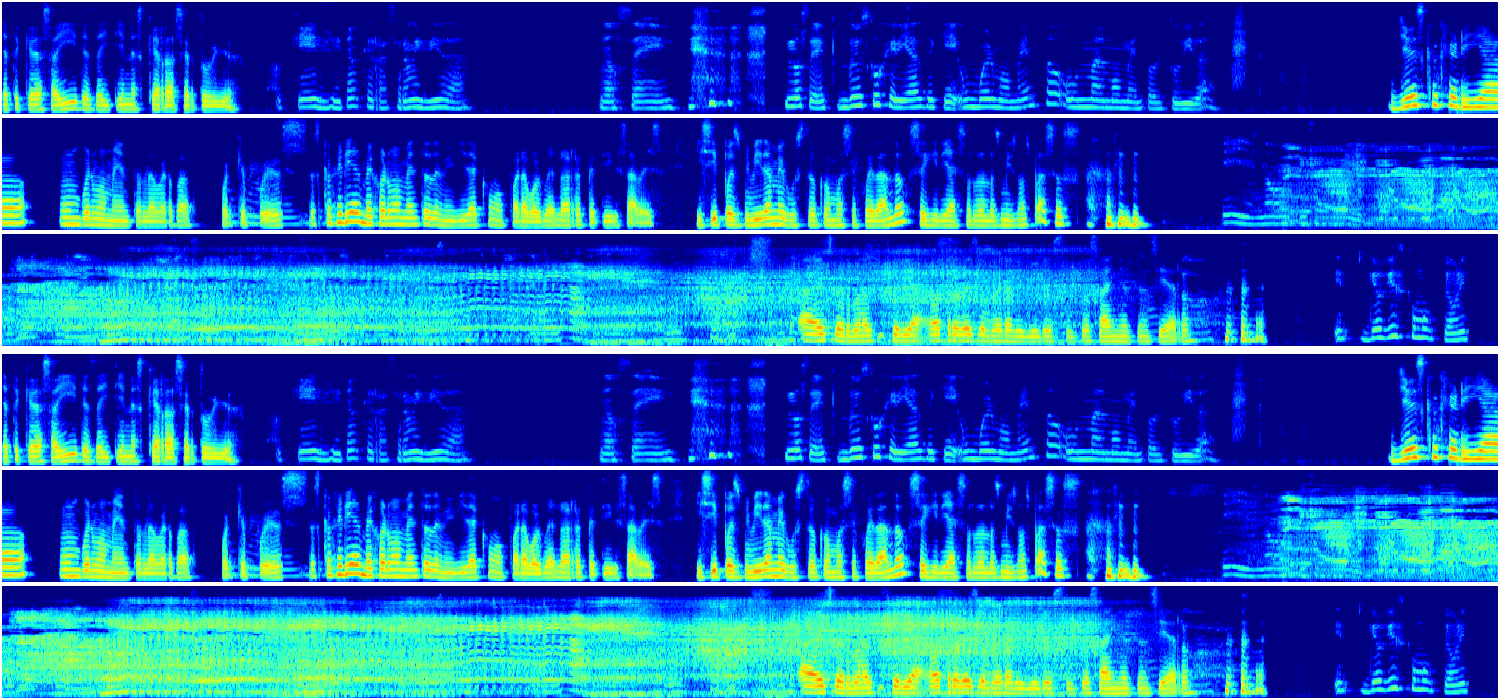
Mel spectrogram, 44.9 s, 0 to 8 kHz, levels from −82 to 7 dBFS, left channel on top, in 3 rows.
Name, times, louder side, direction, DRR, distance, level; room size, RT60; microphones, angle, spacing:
voice 1, 0.0-2.3 13.9-15.2 15.5-16.9 17.2-21.5 21.9-26.4 37.9-41.9 42.1-42.6, right 2 dB, 20° right, 0.4 m, -23 dB
voice 2, 2.7-4.7 6.0-12.4 17.2-18.4 21.4-21.5 23.4-23.5 27.1-28.7 30.0-31.0 31.4-39.5 39.8-40.5 41.3-42.1 43.2-44.6, equal, 10° left, 3.7 m, -46 dB
sound 1, 27.7-41.3 41.8-42.0, right 8 dB, 70° right, 0.6 m, -30 dB
head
